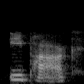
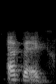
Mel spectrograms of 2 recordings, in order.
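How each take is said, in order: First: The word does not sound like 'epic'. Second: The word sounds just like 'epic'. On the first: "So I've been saying it epoch" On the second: "if you say epic, which is how I would prefer to pronounce it, it sounds too much like EPIC"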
